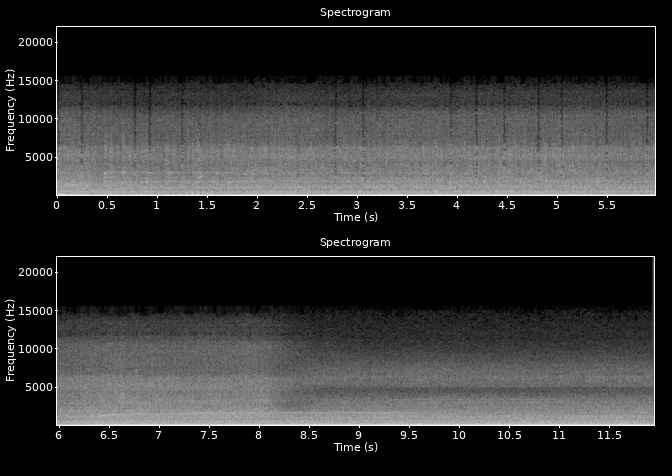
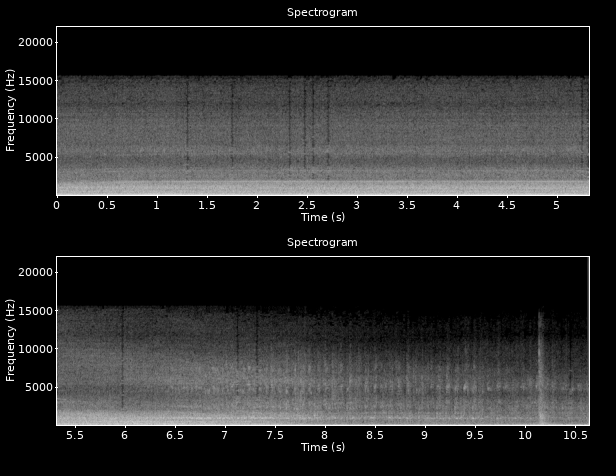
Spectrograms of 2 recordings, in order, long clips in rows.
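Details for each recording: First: Dennis Dart SLF bus Project 114 diesel, first start after removing part of the fuel system, no leaks: steady, even low idle rising to faster smooth beat, no stumbling or hunting; fuel delivery healthy. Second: Dennis Dart SLS bus Project 114, diesel, warmed up idling 10–15 minutes after removing part of fuel system: full-throttle pull with uneven stumbling beat, then lumpy idle; misfire remains but much improved, owner suspects a rear injector.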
